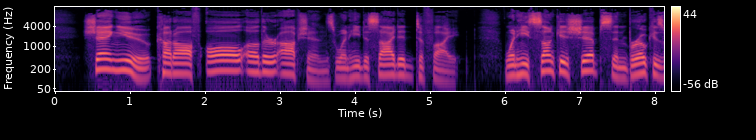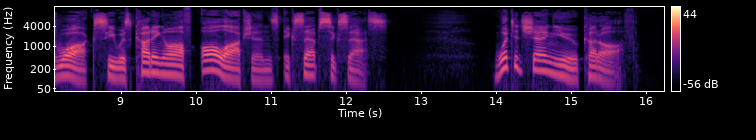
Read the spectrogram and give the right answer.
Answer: He cut off all other options except success.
